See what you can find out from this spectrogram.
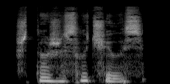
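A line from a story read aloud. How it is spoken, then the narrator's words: Barely audible question. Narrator (Russian): спросила я чуть слышно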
